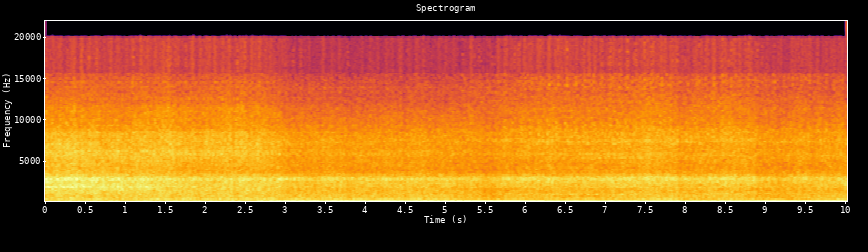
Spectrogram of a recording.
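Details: Nissan 240SX S14 with a freshly installed KA24DE, Honda coil packs and ECU Master, oil primed by cranking, now idling steadily and evenly with a constant low drone and no knocks or misses; normal, healthy idle.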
